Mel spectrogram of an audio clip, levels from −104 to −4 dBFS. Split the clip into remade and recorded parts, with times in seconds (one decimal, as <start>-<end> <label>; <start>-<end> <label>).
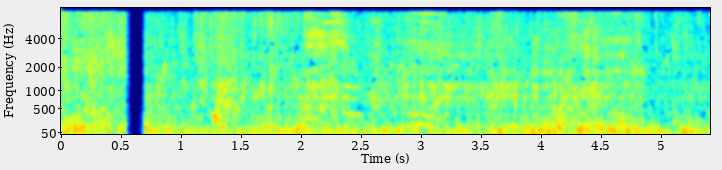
0.0-2.2 recorded; 2.2-3.3 remade; 3.3-5.4 recorded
